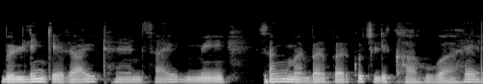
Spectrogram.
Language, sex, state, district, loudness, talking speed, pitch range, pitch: Hindi, male, Uttar Pradesh, Lucknow, -18 LUFS, 150 wpm, 105-115 Hz, 105 Hz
